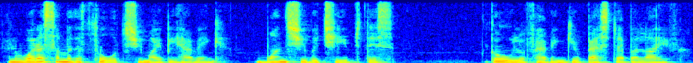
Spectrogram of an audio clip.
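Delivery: guided meditation. Acted. Coach leading listeners to picture their best life, guided meditation. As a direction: guide them gently, leaving space after each phrase.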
